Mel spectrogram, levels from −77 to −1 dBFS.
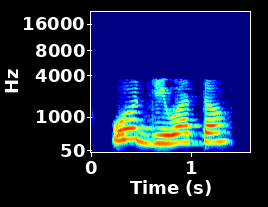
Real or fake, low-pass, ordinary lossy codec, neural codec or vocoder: real; 3.6 kHz; MP3, 16 kbps; none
